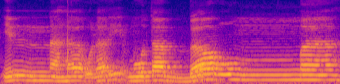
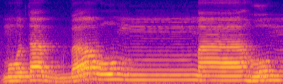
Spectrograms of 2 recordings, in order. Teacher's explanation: Di sini ada tanwin bertemu dengan huruf mim, idgham bigunnah yang disertai dengan tambahan gunnah, jadi agak sedikit ditahan.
